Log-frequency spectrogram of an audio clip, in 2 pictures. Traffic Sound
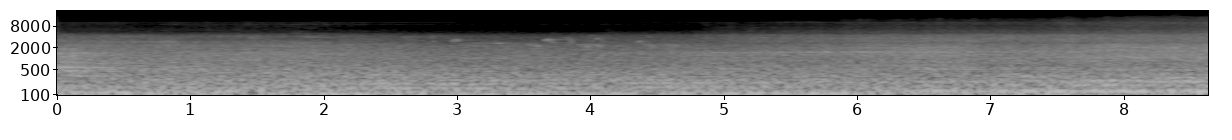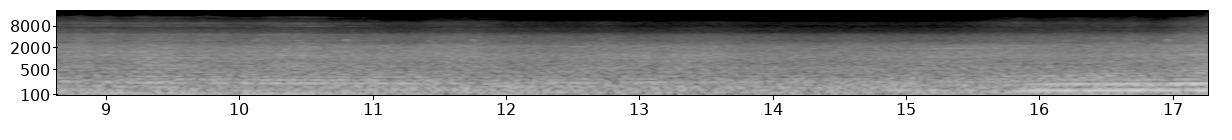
10.2s 17.2s

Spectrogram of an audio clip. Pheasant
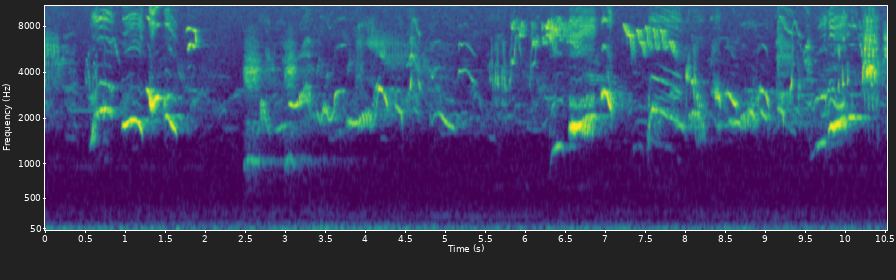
2.5s 3.9s

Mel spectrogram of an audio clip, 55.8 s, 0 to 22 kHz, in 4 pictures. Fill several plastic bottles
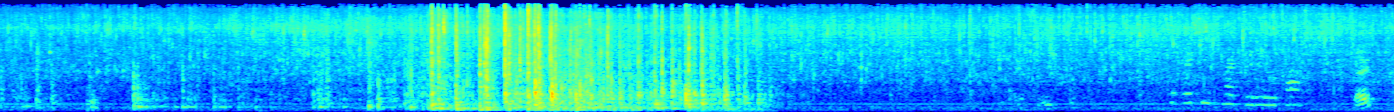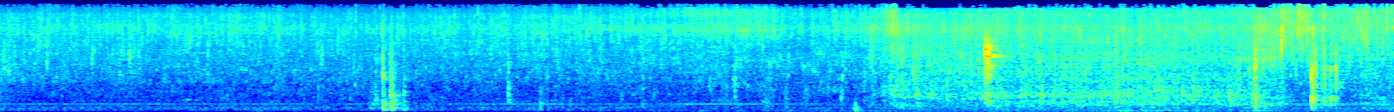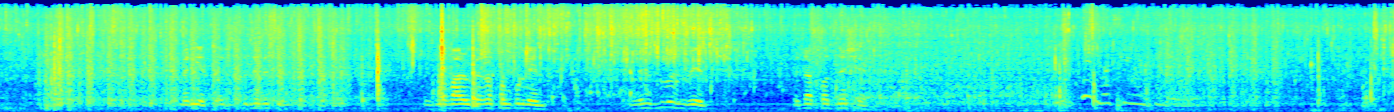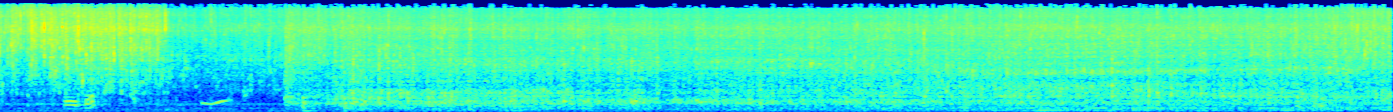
0.0s 7.9s, 21.0s 55.7s

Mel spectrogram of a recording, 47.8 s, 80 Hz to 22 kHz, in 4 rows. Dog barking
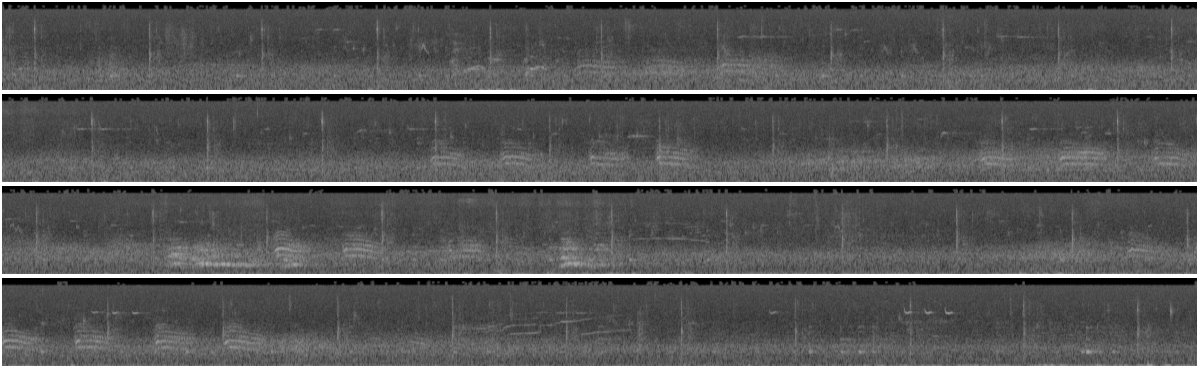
25.5s 27.0s, 29.4s 30.2s

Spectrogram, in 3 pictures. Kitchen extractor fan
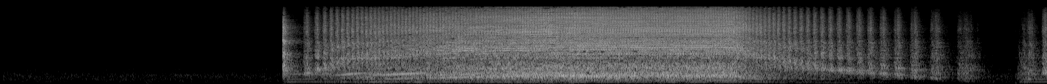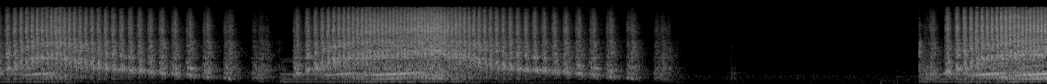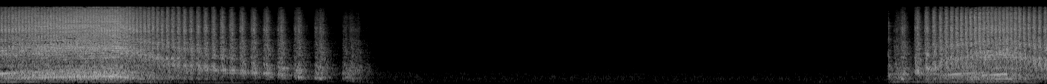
2.8s 17.3s, 19.6s 24.7s, 29.8s 31.4s

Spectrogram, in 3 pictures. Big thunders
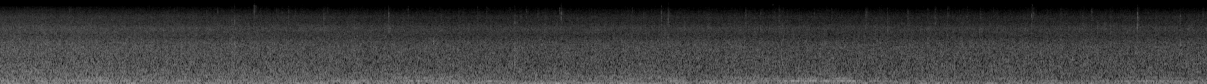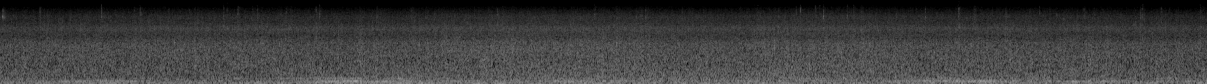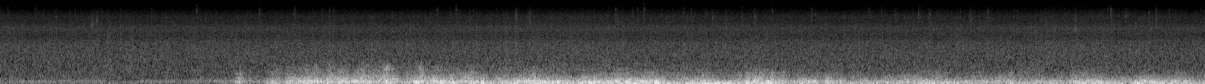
26.5s 36.1s

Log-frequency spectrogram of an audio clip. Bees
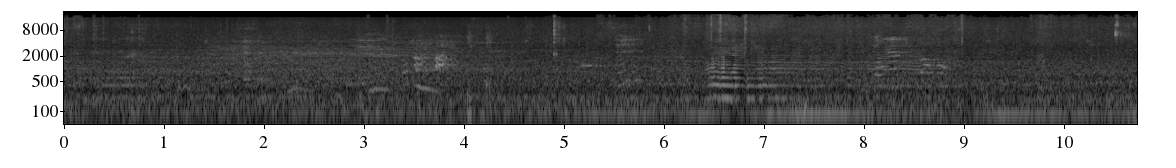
6.4s 9.0s

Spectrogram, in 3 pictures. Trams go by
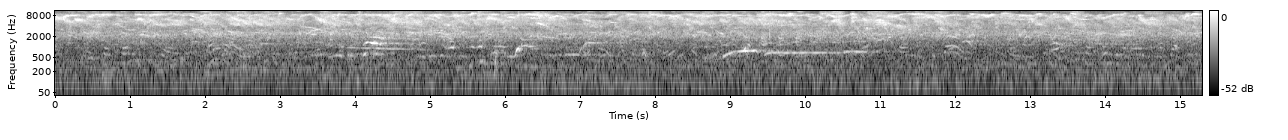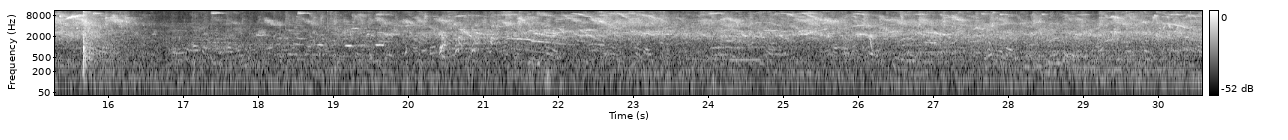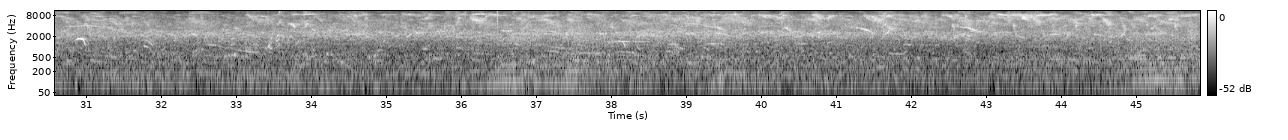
31.2s 45.8s

